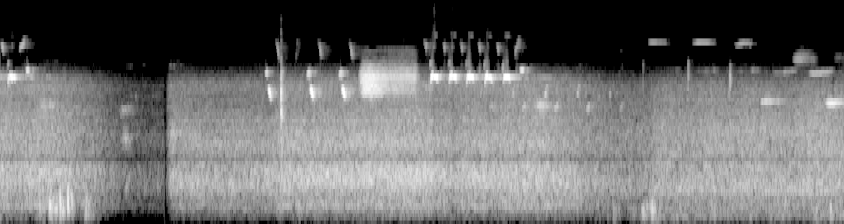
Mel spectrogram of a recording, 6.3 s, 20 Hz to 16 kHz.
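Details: A song sparrow sings bright high notes, a short buzz, then a quick run of crisp repeated notes, over steady background hiss; Cabarrus County, North Carolina, USA, 28 March 2016. Finding: Song Sparrow.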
